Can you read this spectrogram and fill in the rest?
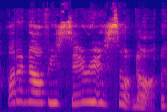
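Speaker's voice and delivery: high, loud, breaking into laughter; real giggly disbelief; on the edge of cracking up; amused disbelief. Real, not acted. Cracking up over the post.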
